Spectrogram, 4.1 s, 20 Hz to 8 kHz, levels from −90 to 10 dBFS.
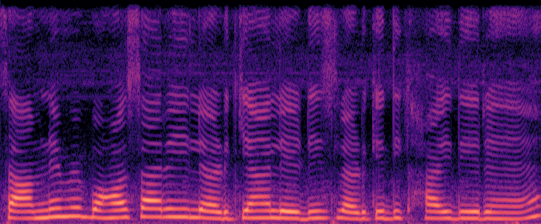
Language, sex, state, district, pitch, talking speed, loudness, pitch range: Hindi, female, Chhattisgarh, Raigarh, 250 Hz, 150 wpm, -18 LUFS, 235-275 Hz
